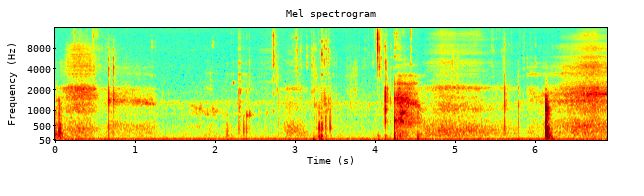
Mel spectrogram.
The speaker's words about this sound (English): As I take a sip of tea.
